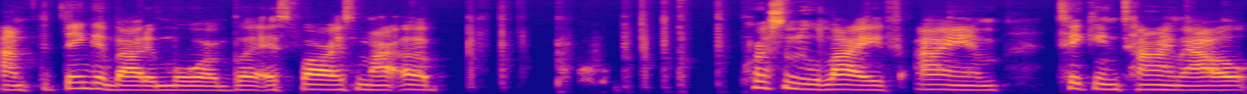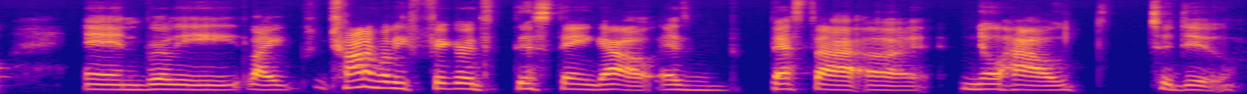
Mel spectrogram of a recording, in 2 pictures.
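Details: Adult woman who has stuttered since she began to speak, around age four or five; stuttering.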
